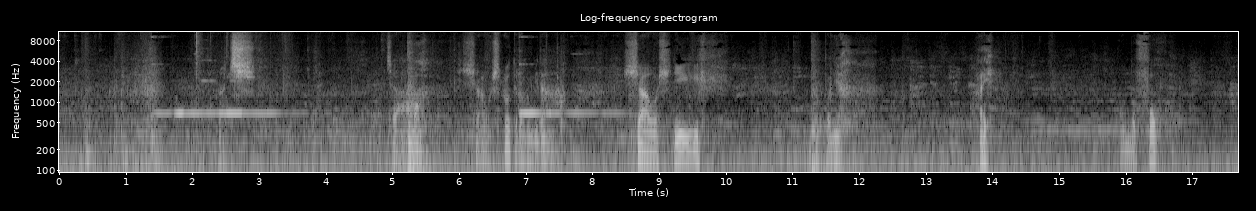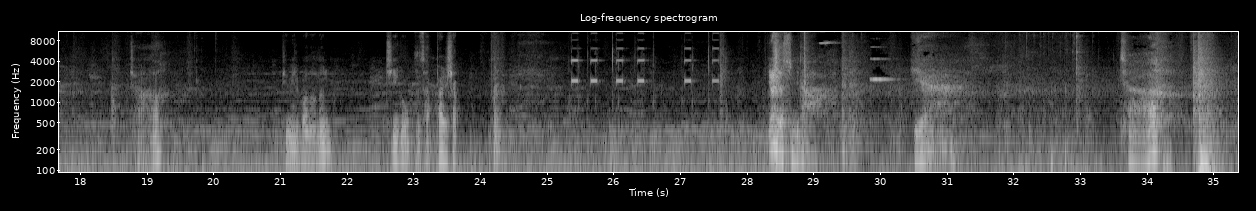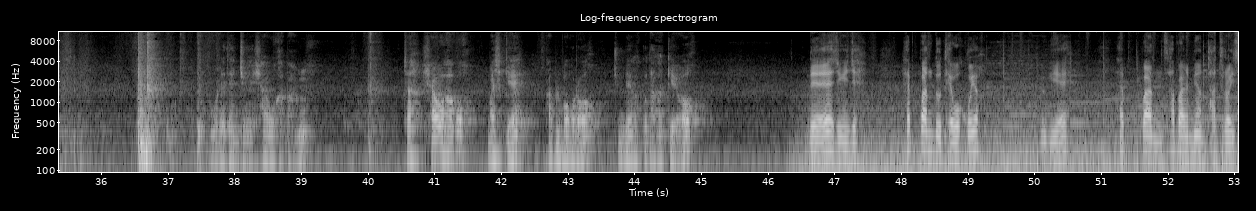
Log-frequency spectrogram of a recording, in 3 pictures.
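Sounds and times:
door alarm tone: 0:01.4 - 0:03.7
keypad lock beeps: 0:01.5 - 0:03.3, 0:25.4 - 0:27.7.

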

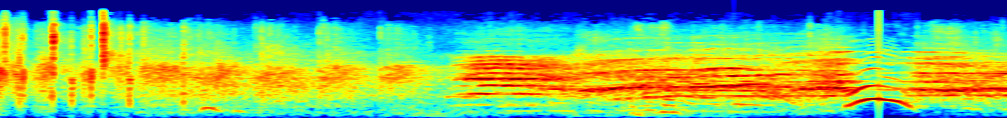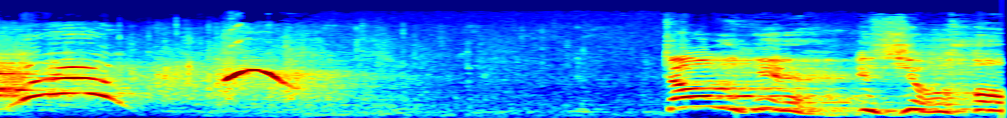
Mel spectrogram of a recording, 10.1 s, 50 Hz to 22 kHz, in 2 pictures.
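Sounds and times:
audience applauding and cheering: 0:00.0 - 0:07.2
whoops: 0:02.3 - 0:06.7.

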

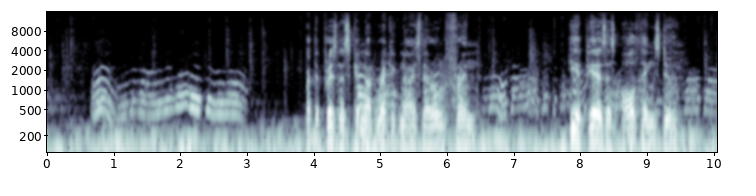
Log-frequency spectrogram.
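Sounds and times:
steady low drone: 0:00.0 - 0:10.0
wordless voice-like wail: 0:00.7 - 0:03.0, 0:04.4 - 0:10.0.

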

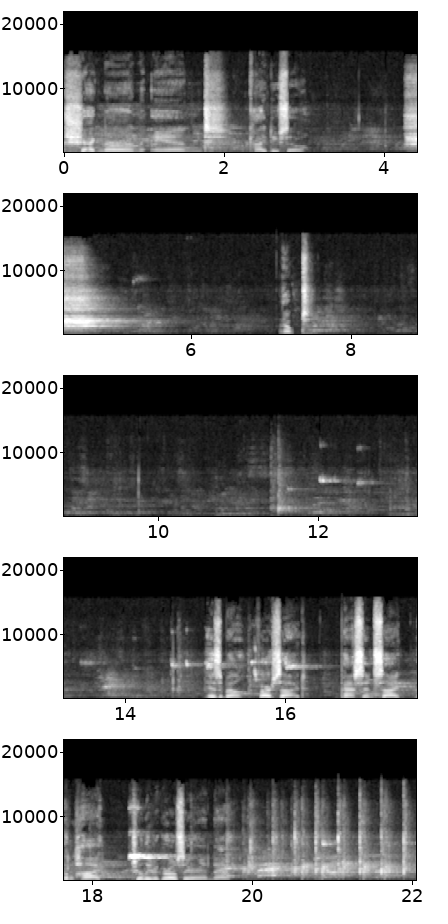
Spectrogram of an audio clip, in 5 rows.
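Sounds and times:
gym crowd hubbub: 0:00.0 - 0:22.0
horn or buzzer: 0:04.3 - 0:05.2.

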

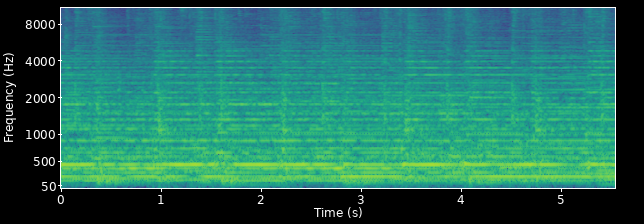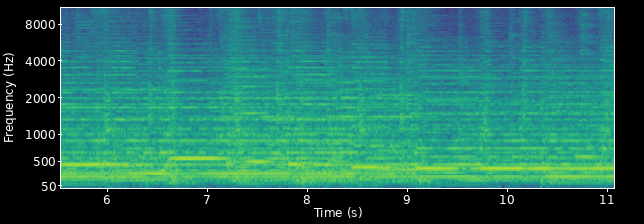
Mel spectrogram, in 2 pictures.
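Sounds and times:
acoustic guitars strummed: 0:00.0 - 0:11.0
country string band playing: 0:00.0 - 0:11.0.

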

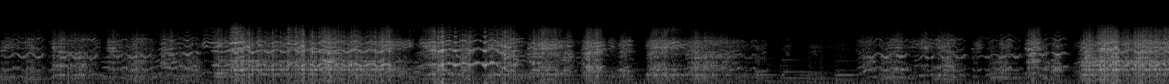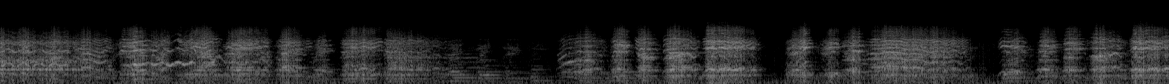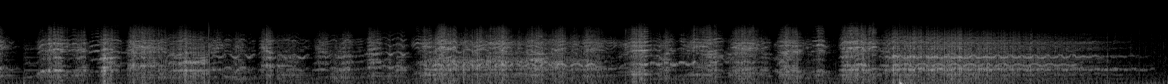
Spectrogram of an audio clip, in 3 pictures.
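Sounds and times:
choir singing with vibrato: 0:00.0 - 0:35.0.

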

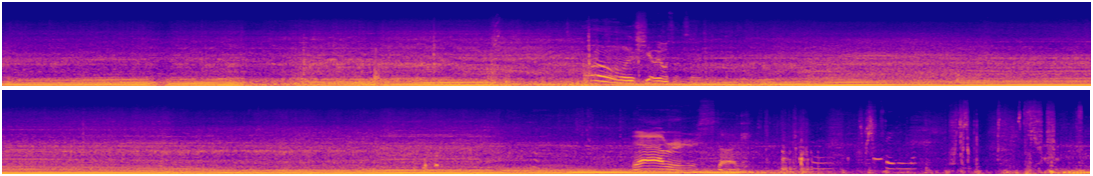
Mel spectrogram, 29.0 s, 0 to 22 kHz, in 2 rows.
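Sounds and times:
golf cart engine running: 0:20.0 - 0:25.7.

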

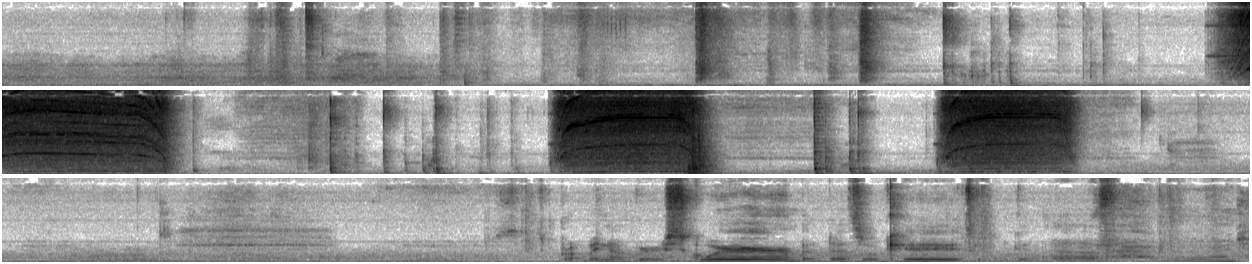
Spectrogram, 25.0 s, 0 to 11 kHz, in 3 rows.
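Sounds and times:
cordless drill driving screws: 0:08.0 - 0:09.6, 0:12.0 - 0:13.2, 0:14.6 - 0:15.5.

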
